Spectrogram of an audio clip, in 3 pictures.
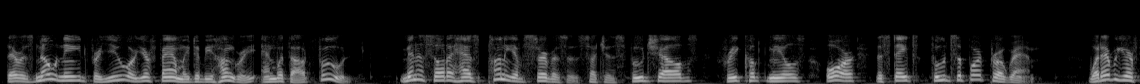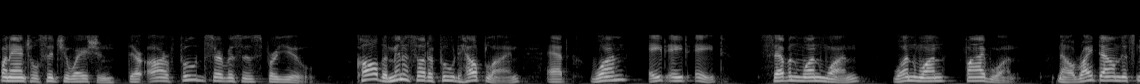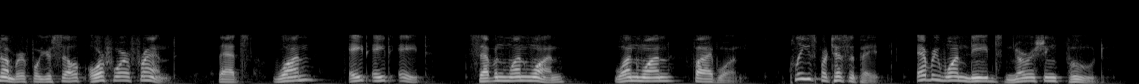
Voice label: eng hunger, psa

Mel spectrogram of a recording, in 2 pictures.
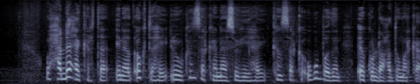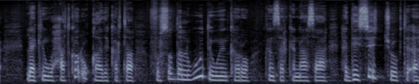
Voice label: Get Checked Somali

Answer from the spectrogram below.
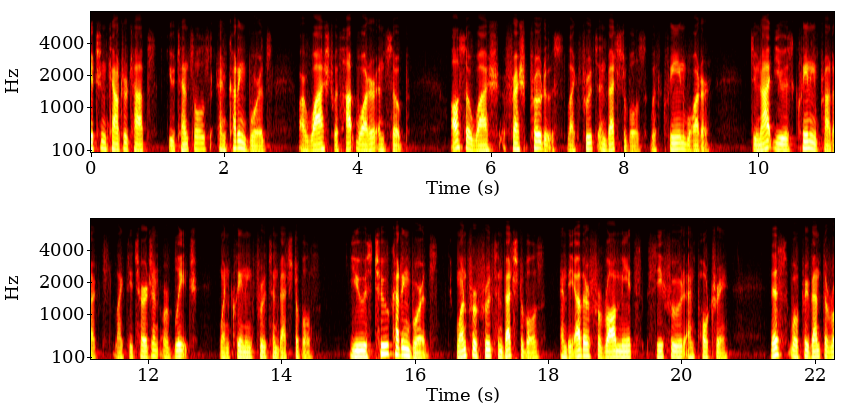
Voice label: Food Safety English, phone

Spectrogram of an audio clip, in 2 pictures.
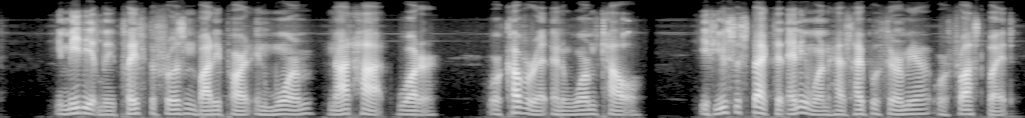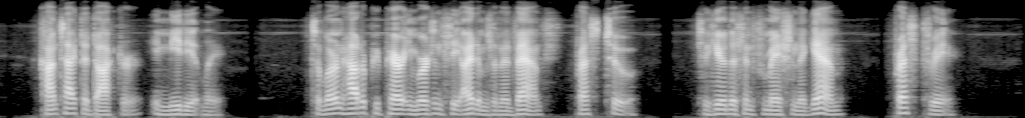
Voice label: Extreme Cold - English

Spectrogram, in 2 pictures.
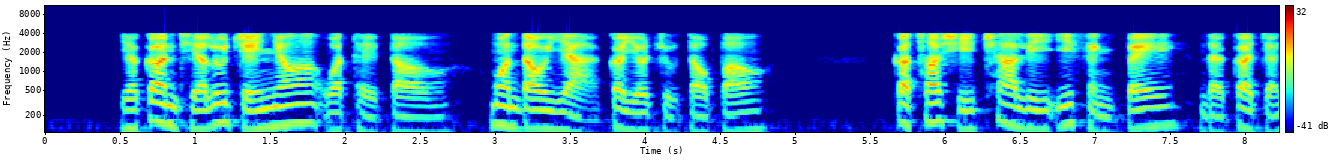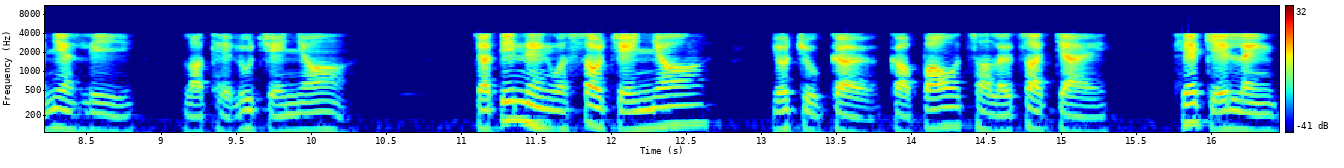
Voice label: hmong housing, psa

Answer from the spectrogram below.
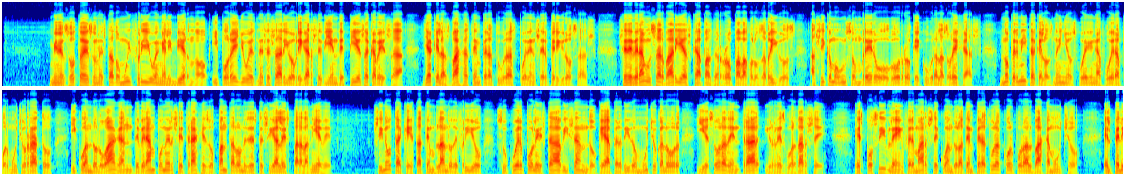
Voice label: Extreme Cold, Spanish

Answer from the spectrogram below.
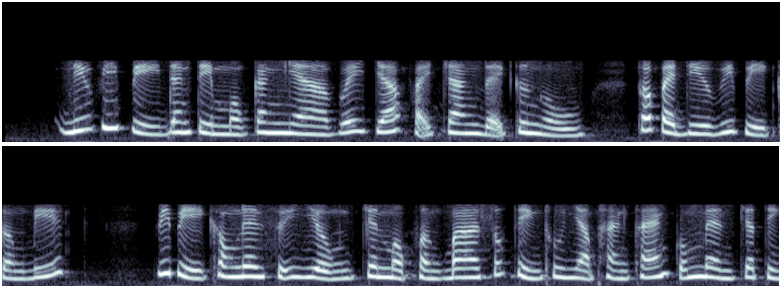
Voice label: viet housing, psa

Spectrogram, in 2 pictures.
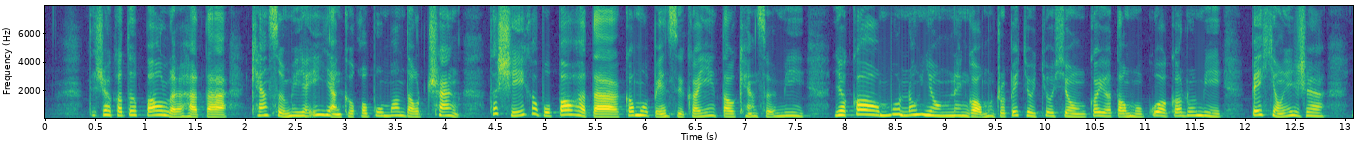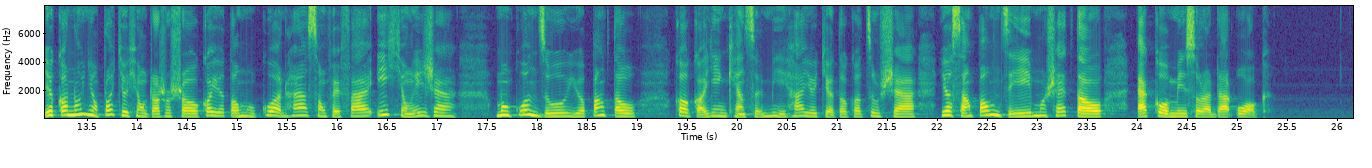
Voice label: Hmong; Get Checked

